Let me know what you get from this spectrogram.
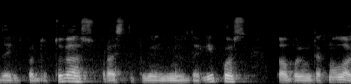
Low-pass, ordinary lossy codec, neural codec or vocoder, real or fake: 10.8 kHz; MP3, 48 kbps; none; real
